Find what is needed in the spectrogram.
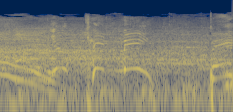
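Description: Basketball game sound in an arena: crowd voices and shouting, with a basketball bouncing on the court.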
